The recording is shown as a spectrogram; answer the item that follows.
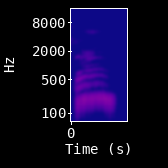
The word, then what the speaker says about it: Ja: Charles Barkley said Ja Morant. Is it Ja?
